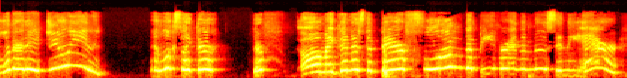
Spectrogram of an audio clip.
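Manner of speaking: high, loud astonished exclaiming; excited alarm. Real, not acted. Storyteller to kids, astonished at the flying friends. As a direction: gasp at the scene in disbelief. Excited narrator reacting to scene.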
